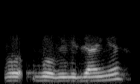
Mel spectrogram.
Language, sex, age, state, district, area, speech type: Urdu, female, 30-45, Uttar Pradesh, Ghaziabad, rural, conversation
